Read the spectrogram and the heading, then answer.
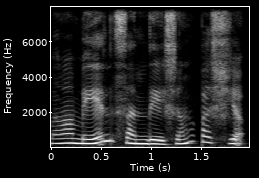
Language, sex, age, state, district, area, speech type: Sanskrit, female, 18-30, Karnataka, Shimoga, urban, read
